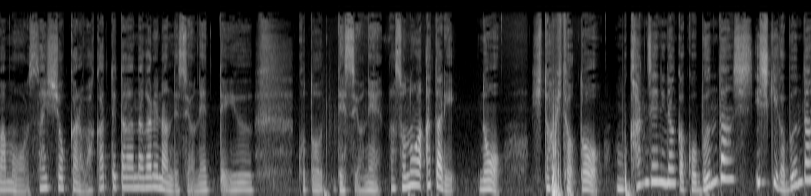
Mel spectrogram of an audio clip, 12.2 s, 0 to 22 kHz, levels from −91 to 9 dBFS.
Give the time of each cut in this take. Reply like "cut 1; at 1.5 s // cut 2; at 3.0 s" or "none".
cut 1; at 4.4 s // cut 2; at 7.9 s // cut 3; at 9.1 s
